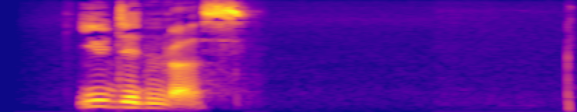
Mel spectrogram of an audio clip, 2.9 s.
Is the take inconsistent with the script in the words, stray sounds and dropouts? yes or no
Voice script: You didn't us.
no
